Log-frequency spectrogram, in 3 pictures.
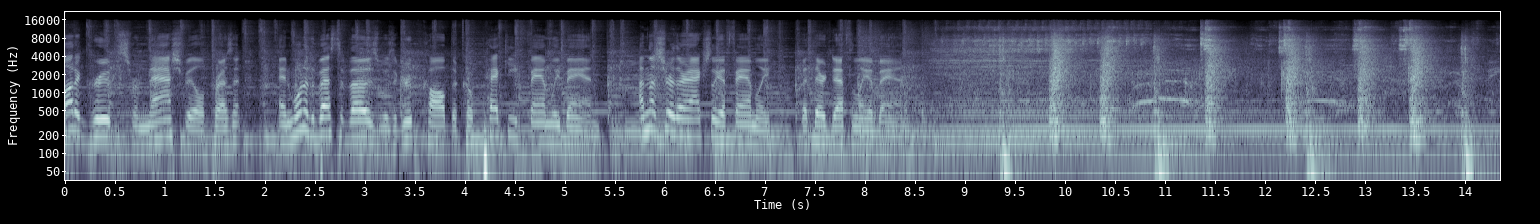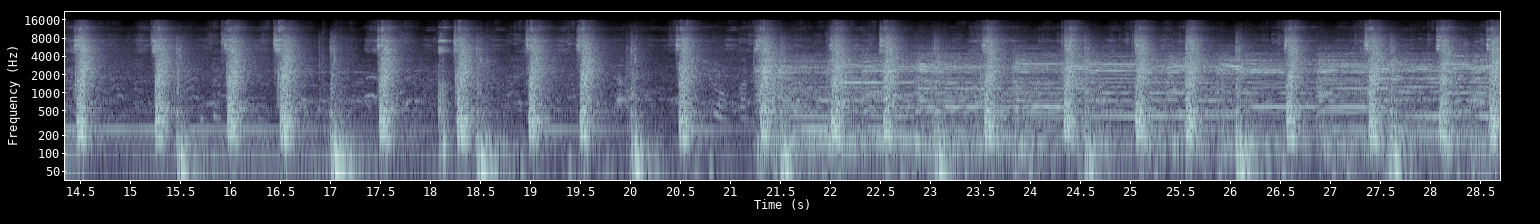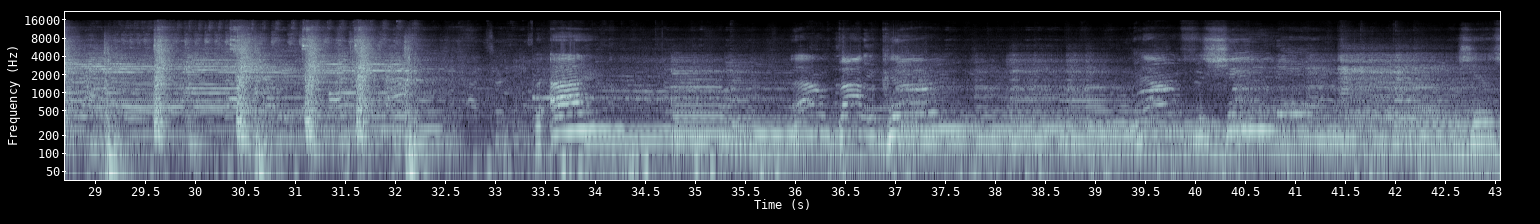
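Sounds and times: live band playing: 0.0 - 33.2
tambourine: 8.6 - 32.4
hand claps: 11.4 - 13.6.

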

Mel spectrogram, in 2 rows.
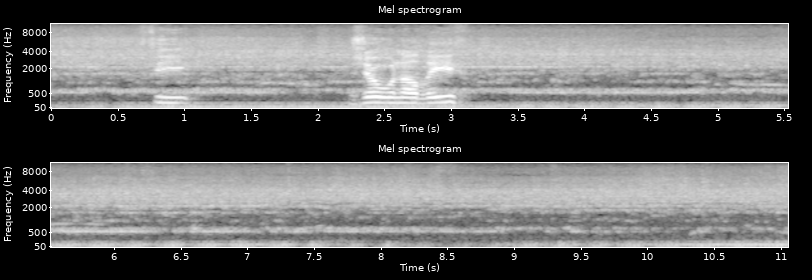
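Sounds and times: diesel engines idling: 0.0 - 11.0.

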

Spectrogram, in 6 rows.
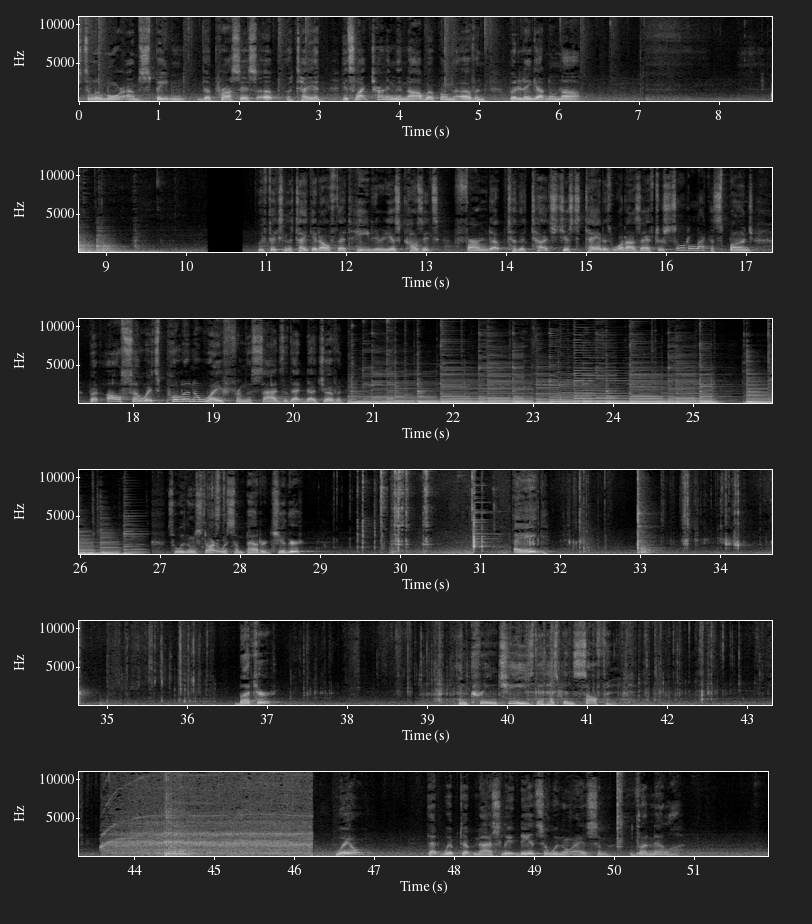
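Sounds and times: egg cracking on bowl rim: 33.2 - 34.8
eggshell clicks and crackles: 33.3 - 34.9.

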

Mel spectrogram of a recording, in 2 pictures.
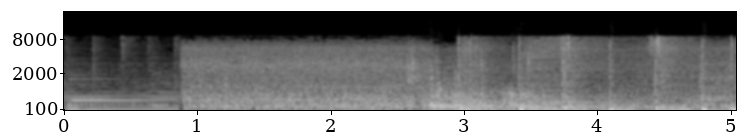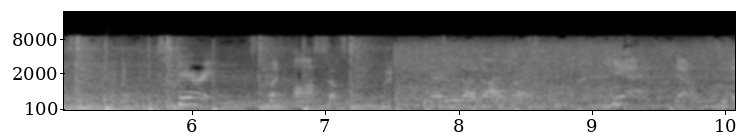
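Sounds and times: background music with deep beat: 3.4 - 7.5.

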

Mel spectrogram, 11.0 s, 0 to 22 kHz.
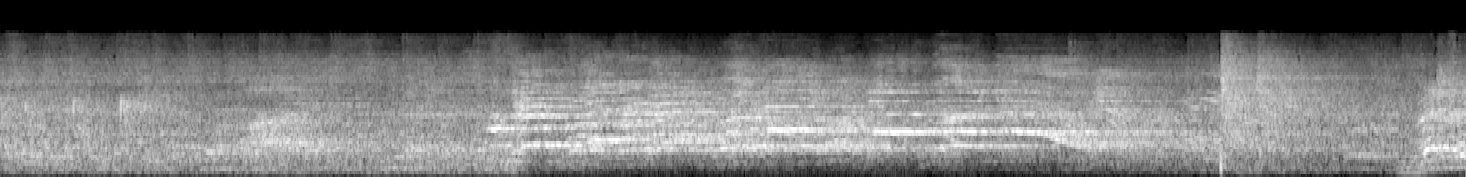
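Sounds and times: spectators shouting: 3.6 - 9.2.

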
